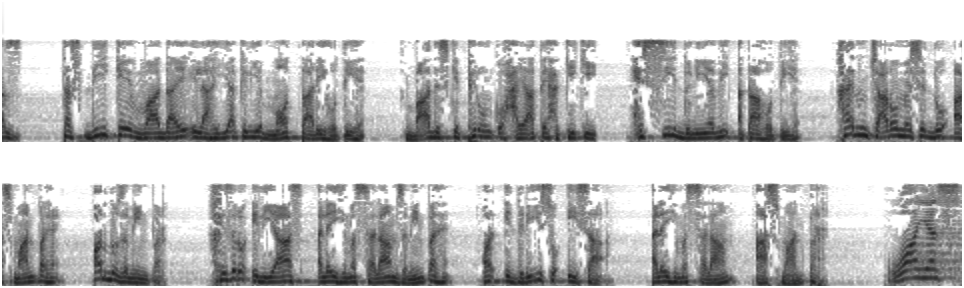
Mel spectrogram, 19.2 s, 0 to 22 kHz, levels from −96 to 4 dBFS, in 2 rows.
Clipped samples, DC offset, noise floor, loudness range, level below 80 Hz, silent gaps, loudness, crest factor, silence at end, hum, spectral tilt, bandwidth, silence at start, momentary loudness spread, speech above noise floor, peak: under 0.1%; under 0.1%; -60 dBFS; 2 LU; -36 dBFS; none; -16 LUFS; 14 dB; 0 s; none; -6.5 dB/octave; 7.4 kHz; 0 s; 7 LU; 45 dB; -2 dBFS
